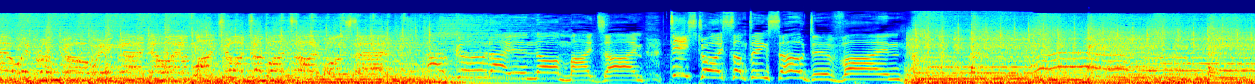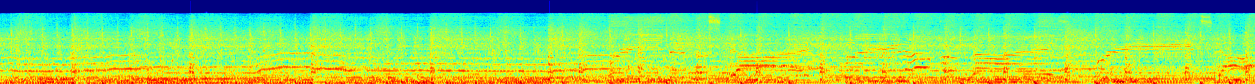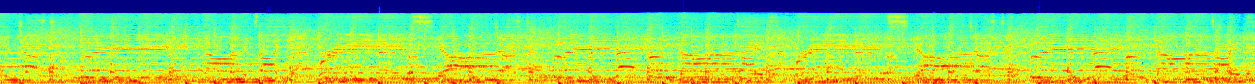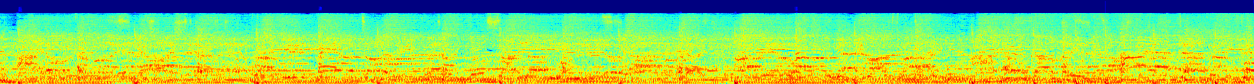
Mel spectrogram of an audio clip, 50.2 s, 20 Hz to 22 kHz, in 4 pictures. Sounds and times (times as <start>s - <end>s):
Music: 0.0s - 6.6s, 9.0s - 50.1s.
